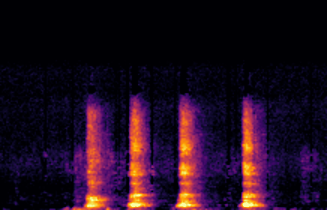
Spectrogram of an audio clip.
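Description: A dog barking four times in a steady series, about two-thirds of a second apart, starting about a second in.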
